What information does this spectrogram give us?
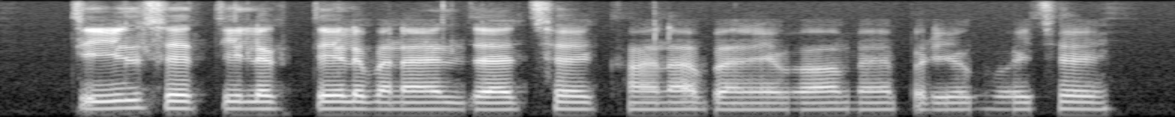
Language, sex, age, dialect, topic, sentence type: Maithili, male, 18-24, Bajjika, agriculture, statement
